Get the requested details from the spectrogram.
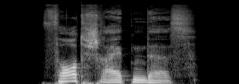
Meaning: strong/mixed nominative/accusative neuter singular of fortschreitend
- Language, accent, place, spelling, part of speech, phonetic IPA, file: German, Germany, Berlin, fortschreitendes, adjective, [ˈfɔʁtˌʃʁaɪ̯tn̩dəs], De-fortschreitendes.ogg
